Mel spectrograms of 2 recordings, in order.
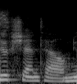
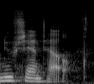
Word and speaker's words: Neufchâtel: Choufenel? How did you say that cheese? – Neufchâtel. – Neufchâtel.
